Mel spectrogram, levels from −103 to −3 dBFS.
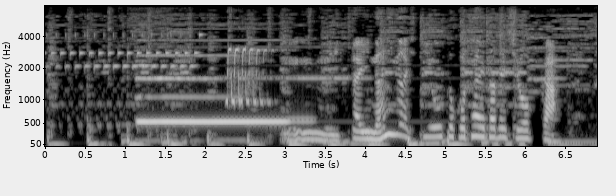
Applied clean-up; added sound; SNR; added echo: classical method Wiener filter.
